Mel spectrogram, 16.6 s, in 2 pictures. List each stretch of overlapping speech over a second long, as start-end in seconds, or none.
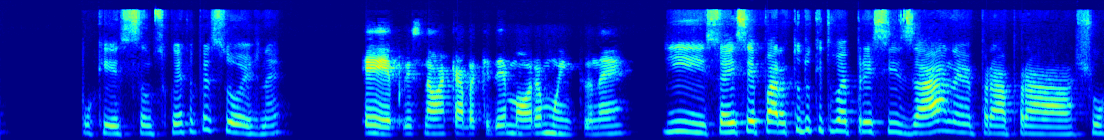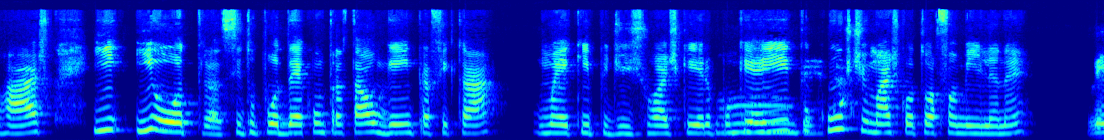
13.6-14.9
